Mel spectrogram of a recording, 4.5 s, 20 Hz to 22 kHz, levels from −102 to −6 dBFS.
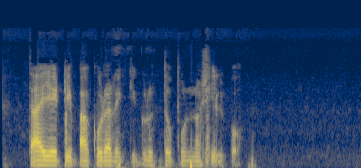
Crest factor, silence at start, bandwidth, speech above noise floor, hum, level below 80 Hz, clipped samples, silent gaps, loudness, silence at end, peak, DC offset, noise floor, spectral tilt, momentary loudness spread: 24 dB; 0.35 s; 6.6 kHz; 47 dB; none; -44 dBFS; under 0.1%; none; -24 LUFS; 1.4 s; -2 dBFS; under 0.1%; -71 dBFS; -8.5 dB/octave; 17 LU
